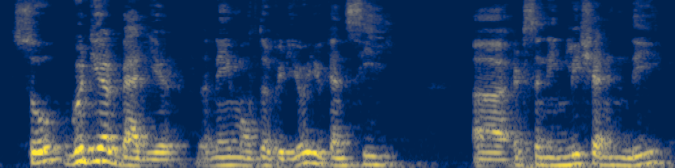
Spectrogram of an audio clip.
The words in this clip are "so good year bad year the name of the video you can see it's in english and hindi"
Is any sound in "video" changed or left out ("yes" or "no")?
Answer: no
